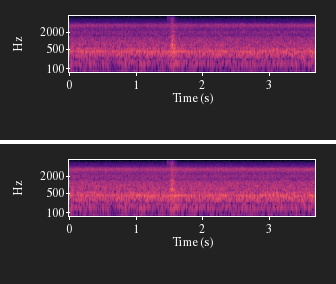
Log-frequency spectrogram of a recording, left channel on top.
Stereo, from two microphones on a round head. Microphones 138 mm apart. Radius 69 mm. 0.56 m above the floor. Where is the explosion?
I don't hear an explosion.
